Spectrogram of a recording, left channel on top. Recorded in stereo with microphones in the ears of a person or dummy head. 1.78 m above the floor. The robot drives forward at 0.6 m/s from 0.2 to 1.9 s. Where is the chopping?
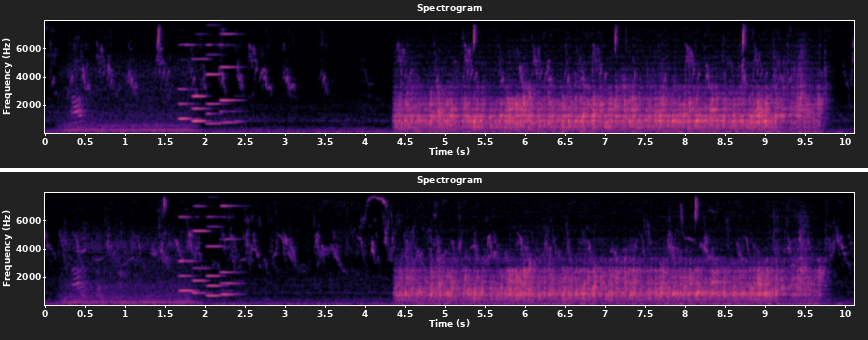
65° left (ahead or behind), 3.5 m.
